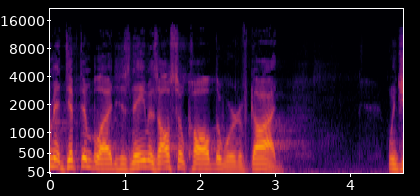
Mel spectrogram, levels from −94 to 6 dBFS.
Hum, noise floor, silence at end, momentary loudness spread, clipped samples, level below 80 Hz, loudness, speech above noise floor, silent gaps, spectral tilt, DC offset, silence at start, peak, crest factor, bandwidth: none; -67 dBFS; 0 s; 8 LU; under 0.1%; -62 dBFS; -24 LUFS; 43 dB; none; -8 dB/octave; under 0.1%; 0 s; -10 dBFS; 14 dB; 13 kHz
